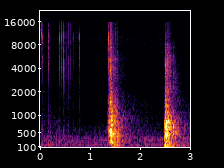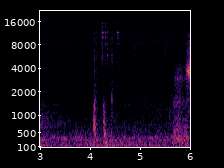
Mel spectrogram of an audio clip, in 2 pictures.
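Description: A door banging twice, two thuds about a second apart, each with a short fading tail.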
